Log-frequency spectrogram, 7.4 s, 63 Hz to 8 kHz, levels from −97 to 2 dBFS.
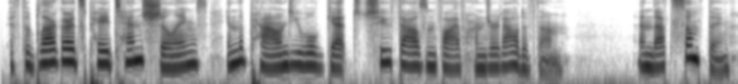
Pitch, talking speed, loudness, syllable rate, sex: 185 Hz, 180 wpm, -19 LUFS, 4.4 syllables/s, female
